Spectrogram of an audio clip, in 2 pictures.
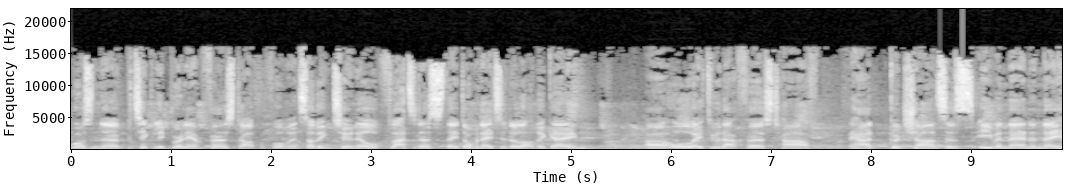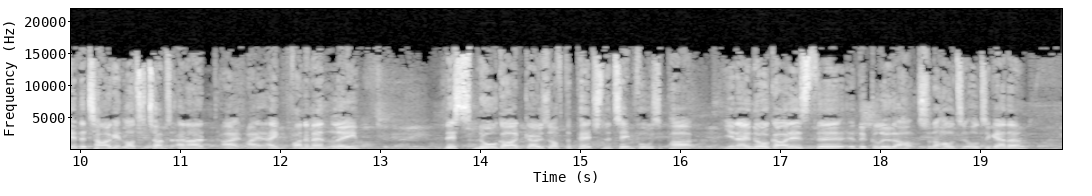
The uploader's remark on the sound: post-match podcast from the pub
